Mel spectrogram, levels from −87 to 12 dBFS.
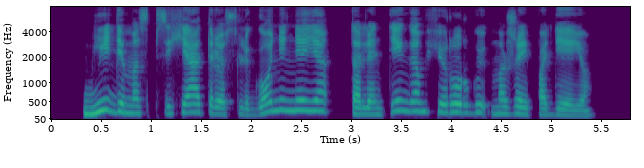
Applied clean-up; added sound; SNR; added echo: none; none; none; none.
